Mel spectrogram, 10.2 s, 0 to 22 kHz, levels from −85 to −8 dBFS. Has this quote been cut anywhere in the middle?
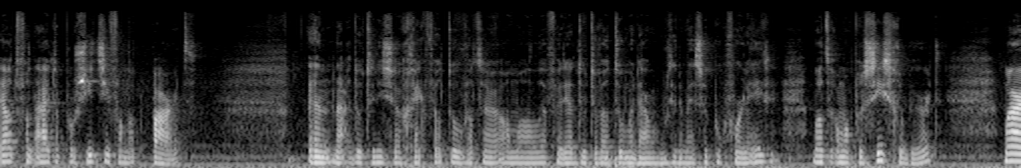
no; 0 cuts

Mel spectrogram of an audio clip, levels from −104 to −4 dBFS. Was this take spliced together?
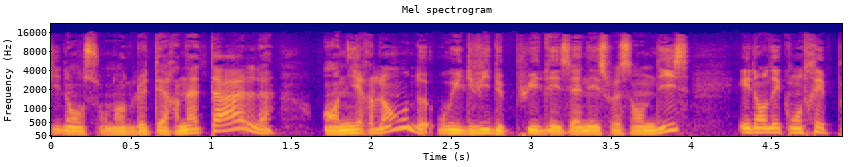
no; 0 cuts

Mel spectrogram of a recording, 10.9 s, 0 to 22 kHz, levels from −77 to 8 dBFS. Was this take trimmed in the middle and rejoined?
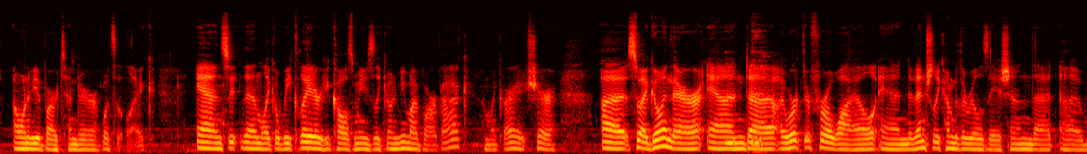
no; 0 cuts

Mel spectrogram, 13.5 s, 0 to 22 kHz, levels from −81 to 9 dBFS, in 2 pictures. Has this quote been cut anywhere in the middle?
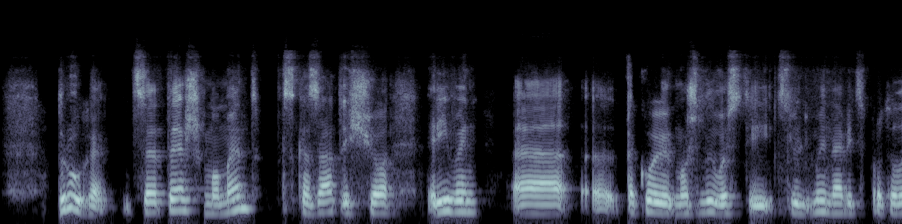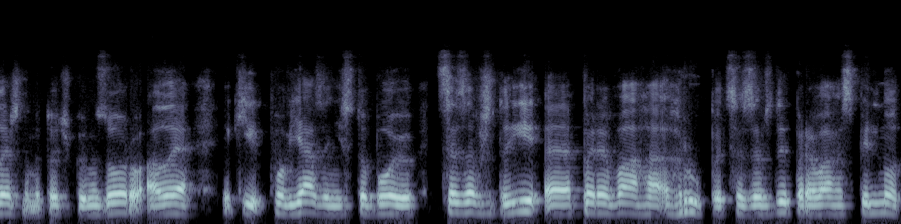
yes; 5 cuts; at 1.5 s, 2.0 s, 5.1 s, 5.8 s, 10.0 s

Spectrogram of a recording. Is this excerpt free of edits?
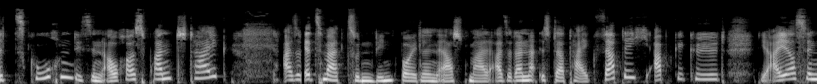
no; 1 cut; at 3.0 s

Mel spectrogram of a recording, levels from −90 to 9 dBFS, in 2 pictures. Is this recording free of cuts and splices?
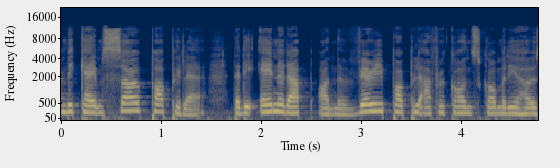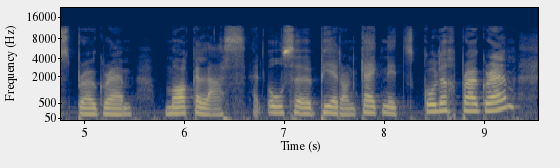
no; 1 cut; at 6.7 s

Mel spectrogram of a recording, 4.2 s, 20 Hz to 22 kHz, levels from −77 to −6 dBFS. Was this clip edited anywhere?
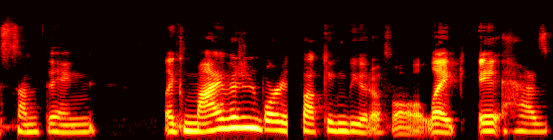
yes; 1 cut; at 2.2 s

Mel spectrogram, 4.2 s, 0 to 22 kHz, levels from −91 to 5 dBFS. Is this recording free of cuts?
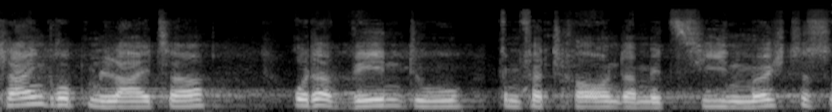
no; 1 cut; at 2.4 s

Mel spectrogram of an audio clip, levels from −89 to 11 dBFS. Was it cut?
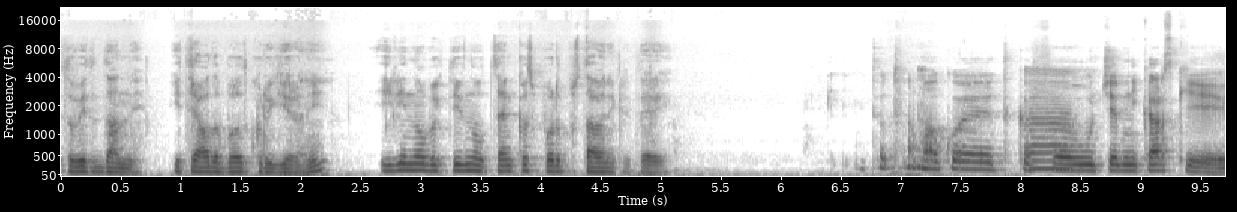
no; 0 cuts

